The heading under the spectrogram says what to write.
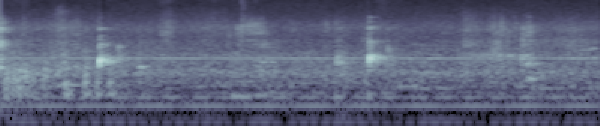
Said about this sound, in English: She had hiccups.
